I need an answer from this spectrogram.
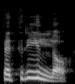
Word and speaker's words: Petrillo: example my last name if you were to truly give it the italian pronunciation it's petrillo am i honestly gonna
